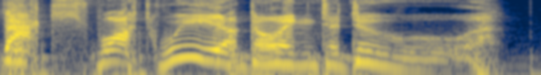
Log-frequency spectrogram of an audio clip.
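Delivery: very loud, booming, high-pitched, grand bellow. Narrating a story, the king leaps onto the table and bellows: bellowing. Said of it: "the king leapt up on the table and bellowed".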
